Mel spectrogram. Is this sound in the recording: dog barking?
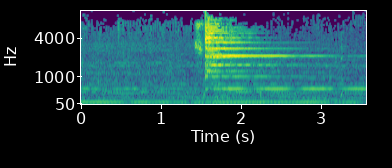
no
